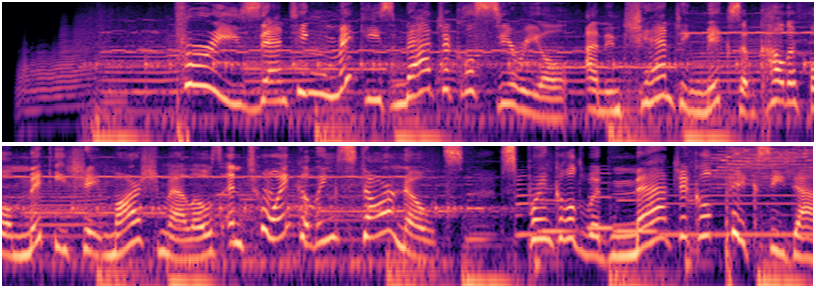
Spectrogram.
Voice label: commercial female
